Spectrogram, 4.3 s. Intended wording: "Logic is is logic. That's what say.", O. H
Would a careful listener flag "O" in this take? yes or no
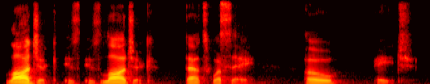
no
